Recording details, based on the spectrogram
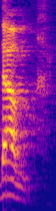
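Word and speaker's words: dumb: लेकिन ज्यादातर आप देखेंगे ये सब वर्ड्स में हम एम के बाद बी का उच्चारण नहीं करते हैं। कॉम, बॉम, थम, डम, थंब ऐसे बोलते थे, याद रखिए।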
